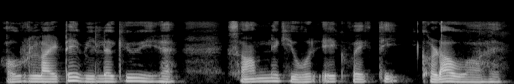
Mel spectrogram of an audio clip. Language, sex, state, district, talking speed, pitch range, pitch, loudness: Hindi, male, Uttar Pradesh, Saharanpur, 165 wpm, 120-135 Hz, 130 Hz, -20 LUFS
